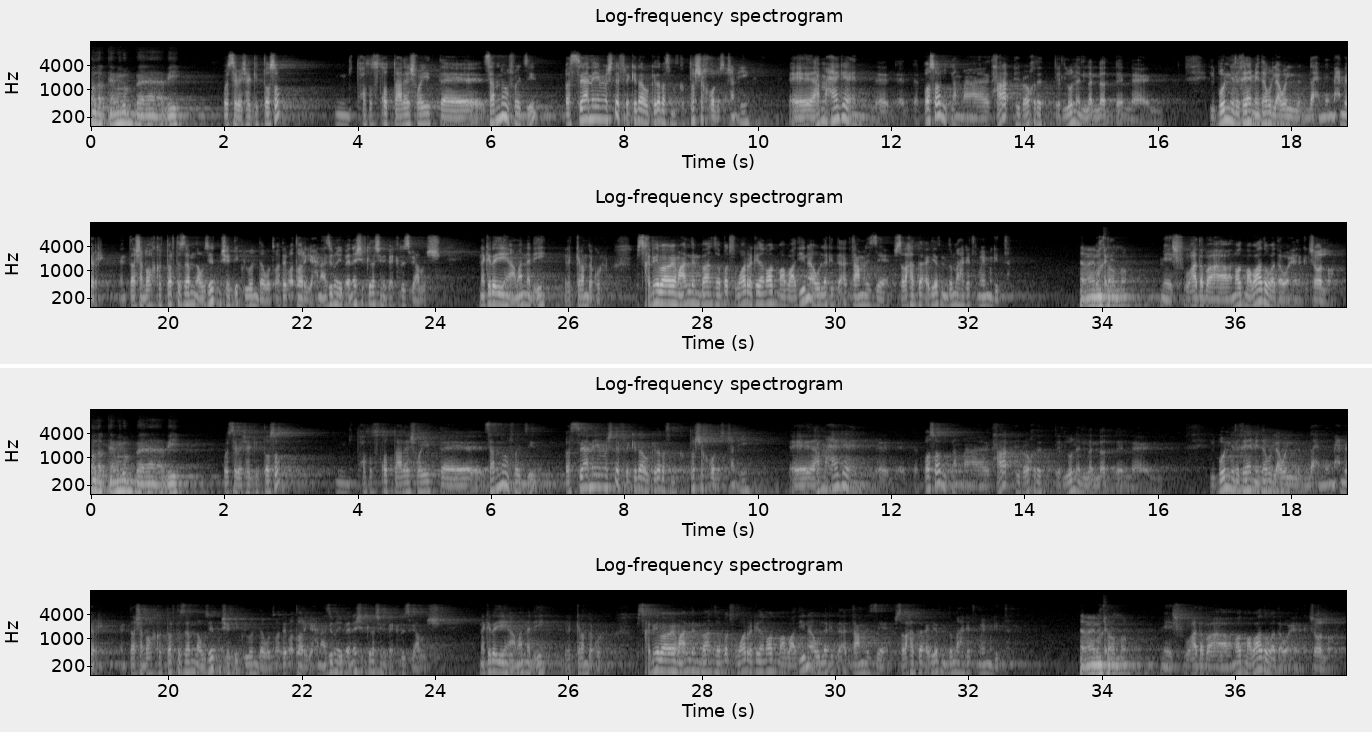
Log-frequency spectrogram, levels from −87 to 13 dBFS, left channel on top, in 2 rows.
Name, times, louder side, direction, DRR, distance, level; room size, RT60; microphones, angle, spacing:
voice 1, 0.0-1.4 33.7-34.4, left 1 dB, 10° left, 12 dB, 0.3 m, -25 dB
voice 2, 2.0-2.9 3.7-6.7 7.1-9.9 10.5-16.1 16.5-24.1 24.7-25.7 25.9-32.5 33.9-34.2 34.9-37.5, left 6 dB, 85° left, 16 dB, 0.4 m, -27 dB
29.0 x 15.0 x 3.0 m, 2.7 s
head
